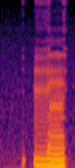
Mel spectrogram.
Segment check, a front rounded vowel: absent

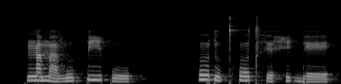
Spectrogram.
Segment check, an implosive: present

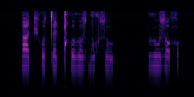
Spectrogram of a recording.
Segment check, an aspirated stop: present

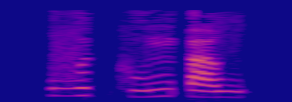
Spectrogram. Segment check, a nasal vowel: absent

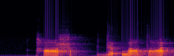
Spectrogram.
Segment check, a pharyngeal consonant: present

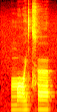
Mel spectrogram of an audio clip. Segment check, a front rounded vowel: present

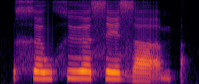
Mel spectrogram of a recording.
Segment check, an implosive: absent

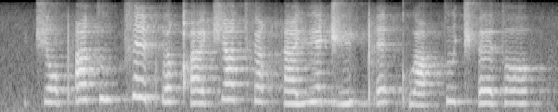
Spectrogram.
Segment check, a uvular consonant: present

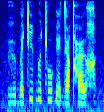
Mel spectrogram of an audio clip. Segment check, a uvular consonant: present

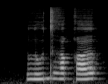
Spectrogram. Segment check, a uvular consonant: present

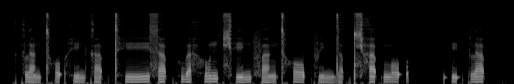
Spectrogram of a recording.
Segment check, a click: absent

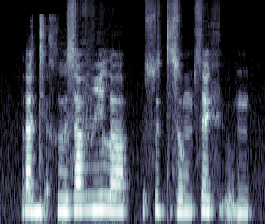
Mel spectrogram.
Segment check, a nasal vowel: absent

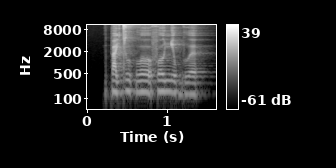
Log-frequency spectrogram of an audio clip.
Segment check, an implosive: absent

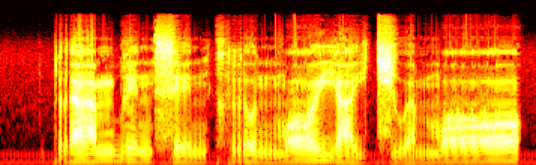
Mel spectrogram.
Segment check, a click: absent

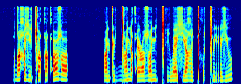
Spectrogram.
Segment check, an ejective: present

